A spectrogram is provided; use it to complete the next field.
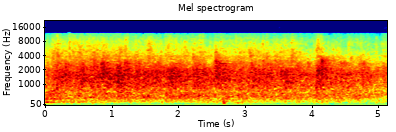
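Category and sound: crowd, audience applause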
